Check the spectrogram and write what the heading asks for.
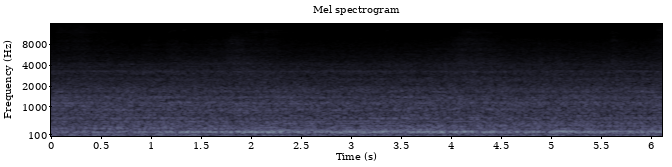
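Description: Large car elevator cab travelling in its shaft: a steady running drone with a constant low hum.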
